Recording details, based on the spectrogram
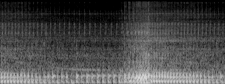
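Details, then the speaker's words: Kawasaki KLX110 pit bike after fuel screw and idle screw adjustment (about a turn and a half out) and new pipe: even single-cylinder idle, then clean quick blip revving out fully; normal idle and rev. "Oh, this thing runs way better. Sounds like a stock bike again. It actually revs out too."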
